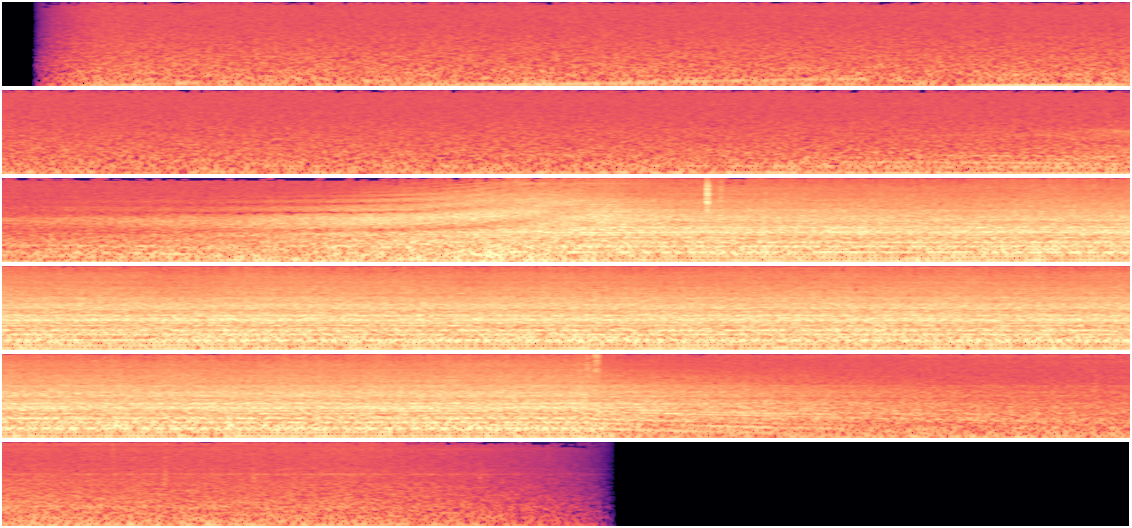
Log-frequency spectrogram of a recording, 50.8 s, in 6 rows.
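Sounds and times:
1987 Chevrolet Corsica: 0.3 - 46.9.

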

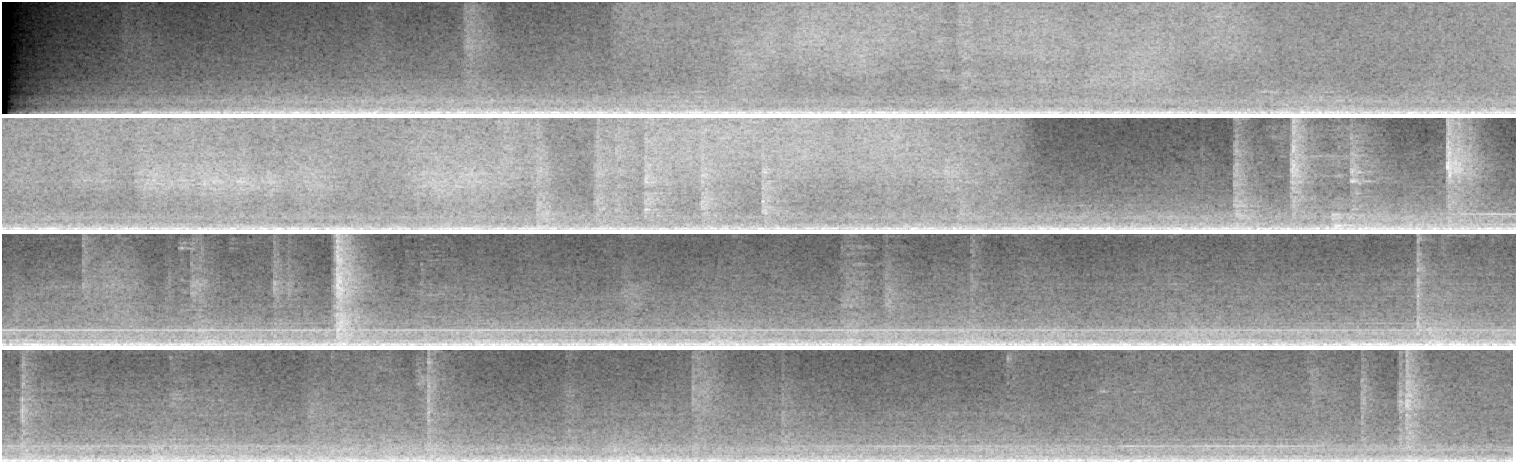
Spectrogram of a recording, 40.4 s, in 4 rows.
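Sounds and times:
industrial laundry factory machinery: 0.1 - 40.3.

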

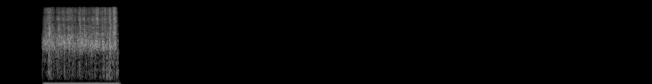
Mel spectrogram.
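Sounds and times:
deck of cards shuffling: 0.4 - 1.2.

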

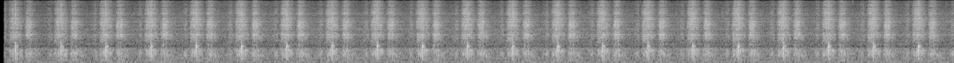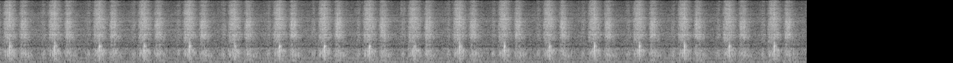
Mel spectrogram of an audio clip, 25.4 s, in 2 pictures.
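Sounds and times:
light bellows inflating and deflating: 0.1 - 23.4
heart simulator beating fast and steady: 0.2 - 23.3.

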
